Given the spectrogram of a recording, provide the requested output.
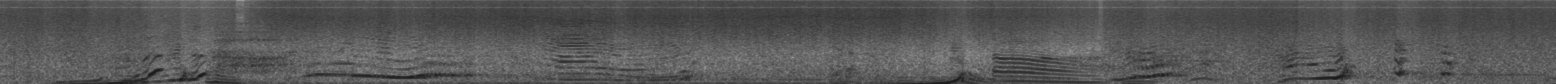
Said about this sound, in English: Yeah, here's the humpback whale. Oh, it's just beautiful. Oh, my God.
